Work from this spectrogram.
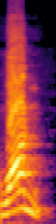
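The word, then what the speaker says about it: won: ওন নয় উচ্চারণ, এটা উচ্চারণ হচ্ছে 1। ওকে, ঠিক ONE 1 যেমন উচ্চারণ, এখানেও কিন্তু সেম উচ্চারণ।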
